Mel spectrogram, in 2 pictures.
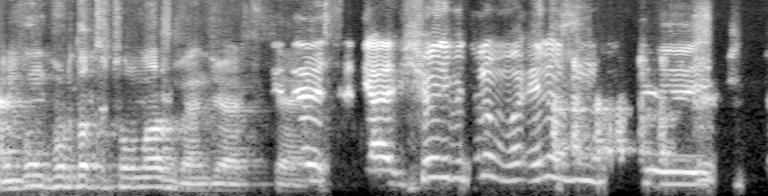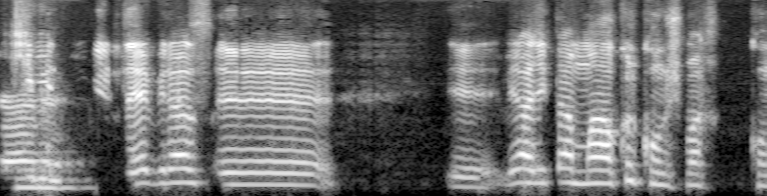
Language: Turkish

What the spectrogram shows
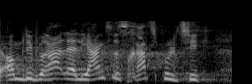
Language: Danish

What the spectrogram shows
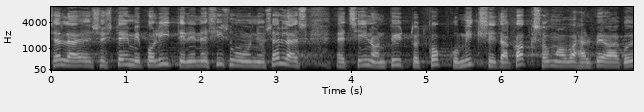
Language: Estonian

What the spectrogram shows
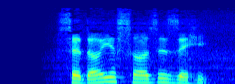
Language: Persian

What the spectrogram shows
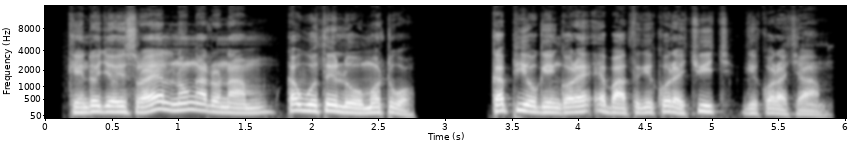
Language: Luo (Kenya and Tanzania)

